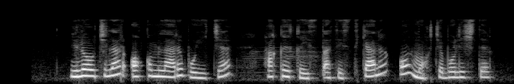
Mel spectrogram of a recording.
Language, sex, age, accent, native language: Uzbek, female, 19-29, Samarqand, Uzbek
